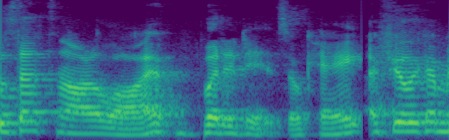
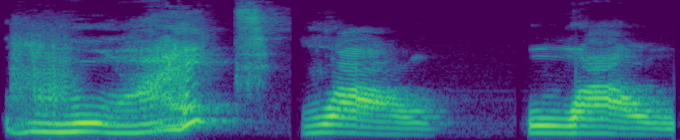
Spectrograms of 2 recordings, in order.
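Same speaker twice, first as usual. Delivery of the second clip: real shock at the book; stunned disbelief; 4 dB louder, much slower than usual. Real, not acted. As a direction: gasp it out, floored by the page. Stunned by a spicy scene.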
